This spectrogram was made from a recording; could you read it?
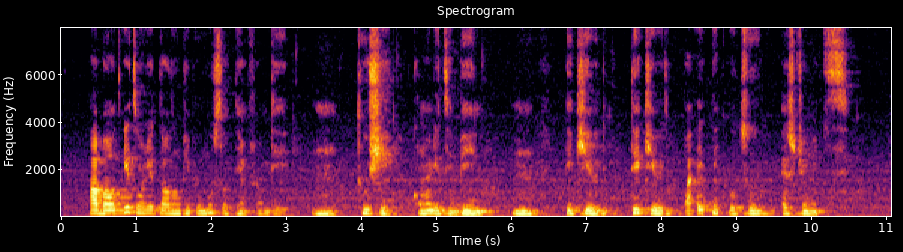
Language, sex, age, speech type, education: Nigerian Pidgin, male, 15-29, spontaneous, tertiary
